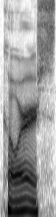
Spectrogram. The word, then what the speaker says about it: coerce: I think in the video she said she didn't mean R, she meant coerce and mispronounced it.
